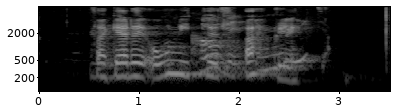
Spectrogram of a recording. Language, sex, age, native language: Icelandic, female, 9, Icelandic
